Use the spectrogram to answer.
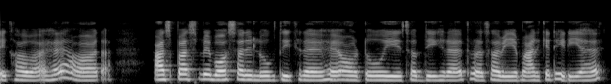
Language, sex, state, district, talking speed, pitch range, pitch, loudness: Hindi, female, Odisha, Malkangiri, 235 wpm, 195-210 Hz, 200 Hz, -16 LUFS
